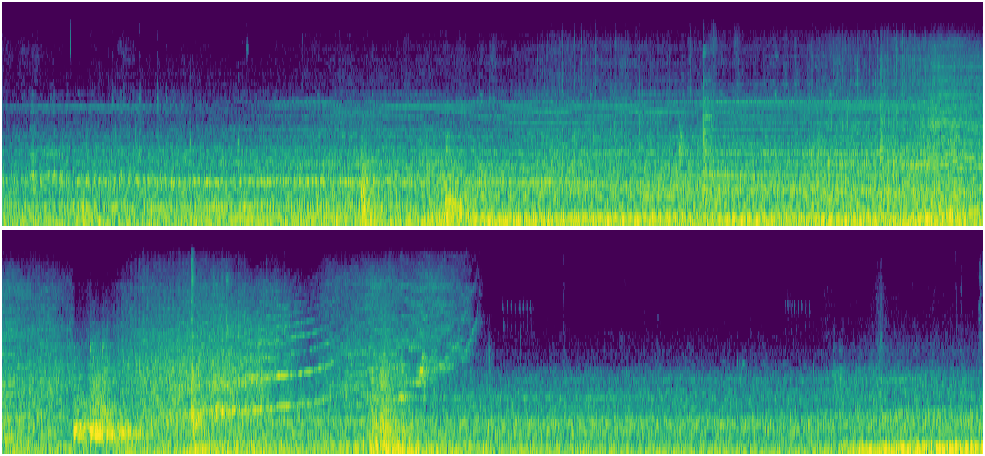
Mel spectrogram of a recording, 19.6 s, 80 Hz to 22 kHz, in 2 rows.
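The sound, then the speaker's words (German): A large ferry engine drones steadily and loudly, its low hum rising in bursts of churning noise as the ferry pulls away on a short crossing of about 100 to 200 meters. No one speaks. “Da fährt er wieder ab.”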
